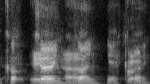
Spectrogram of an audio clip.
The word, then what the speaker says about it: Köln: It's hundreds, thousands of people who have different responsibilities within the game, and they have offices in Vancouver, in Köln, Cologne, in Germany. Köln.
